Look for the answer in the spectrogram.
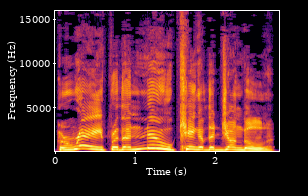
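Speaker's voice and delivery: high cheerful hooray; cheering. Acted. Mister Pricklepants hailing Rex, high cheerful hooray. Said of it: "said Mister Pricklepants".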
